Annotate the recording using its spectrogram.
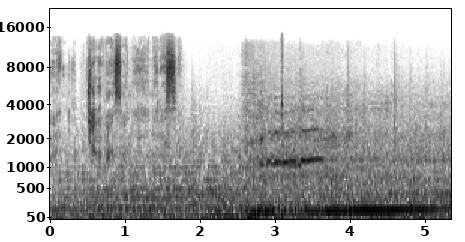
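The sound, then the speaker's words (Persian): Steady heavy traffic rumble with a few brief whooshes, then a car engine revs up after waiting at a red light, its pitch climbing steadily as the car pulls away and accelerates. “حرکت کردم. لعنتی. ترافیک خیلی زیاده.”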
